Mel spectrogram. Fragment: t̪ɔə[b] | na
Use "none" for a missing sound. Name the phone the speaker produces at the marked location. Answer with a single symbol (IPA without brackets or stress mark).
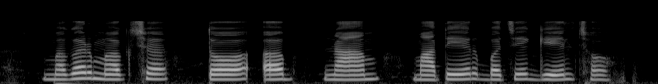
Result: b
